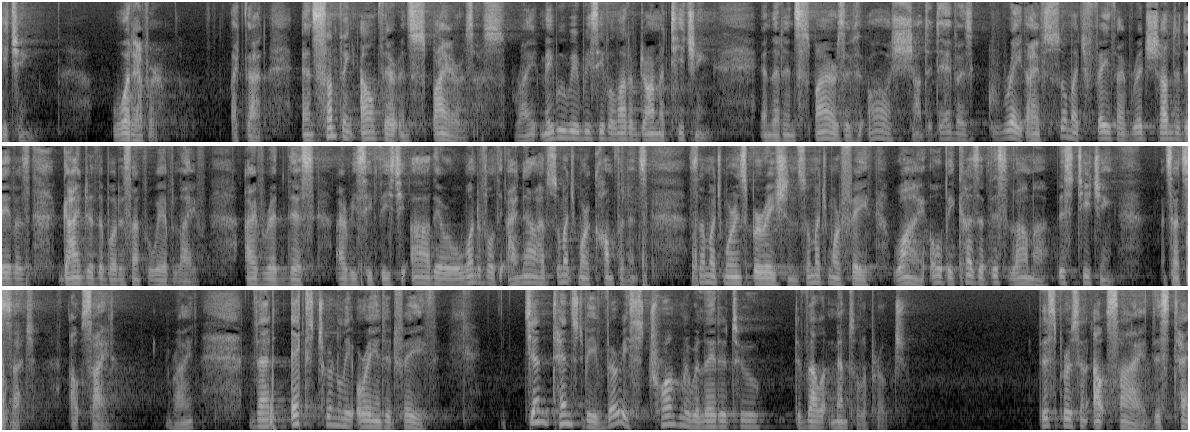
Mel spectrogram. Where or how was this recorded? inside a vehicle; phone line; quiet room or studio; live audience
live audience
